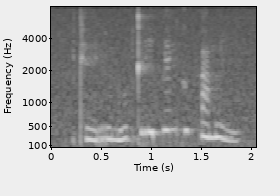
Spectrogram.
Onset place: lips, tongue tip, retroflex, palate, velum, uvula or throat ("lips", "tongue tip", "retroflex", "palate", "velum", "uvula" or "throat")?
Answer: tongue tip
